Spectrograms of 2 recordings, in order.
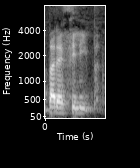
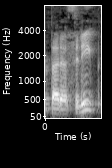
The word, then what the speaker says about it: Patek Philippe: The first one, Patek, comes from, I guess it's a Polish name, so I don't know how to pronounce it in Polish. Patek, whatever. And the second part is a French family name, so it's Philippe.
